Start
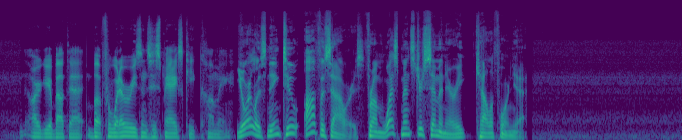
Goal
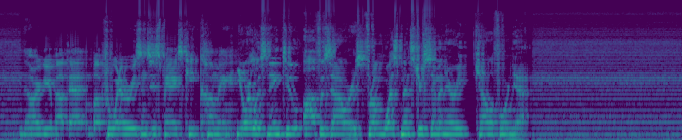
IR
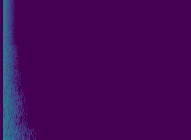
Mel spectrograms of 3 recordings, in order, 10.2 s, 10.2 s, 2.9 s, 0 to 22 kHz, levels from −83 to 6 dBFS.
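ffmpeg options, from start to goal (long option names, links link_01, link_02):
-filter_complex "[0:a]asettb=1/sr,asplit=3[link_01][link_02][link_03];[link_01]atrim=end=0.884[link_04];[link_02]atrim=start=0.88:end=1.59,asetpts=PTS-STARTPTS,afade=type=in:duration=0.004:curve=qsin,afade=type=out:start_time=0.706:duration=0.004:curve=qsin,acrossover=split=380 6000:gain=0.126 1 0.141[link_05][link_06][link_07];[link_05][link_06][link_07]amix=inputs=3:normalize=0[link_08];[link_03]atrim=start=1.586[link_09];[link_04][link_08]acrossfade=duration=0.004:curve1=hsin:curve2=qsin[link_10];[link_10][link_09]acrossfade=duration=0.004:curve1=qsin:curve2=hsin,acompressor=threshold=-37dB:ratio=6,alimiter=level_in=7dB:limit=-24dB:level=0:latency=1:release=64,volume=-7dB,afftfilt=real='hypot(re,im)*cos(PI*b)':imag='0':win_size=1024:overlap=0.75,aeval=exprs='0.0596*sin(PI/2*1.78*val(0)/0.0596)':channel_layout=same,aecho=1:1:72:0.355,volume=5dB"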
